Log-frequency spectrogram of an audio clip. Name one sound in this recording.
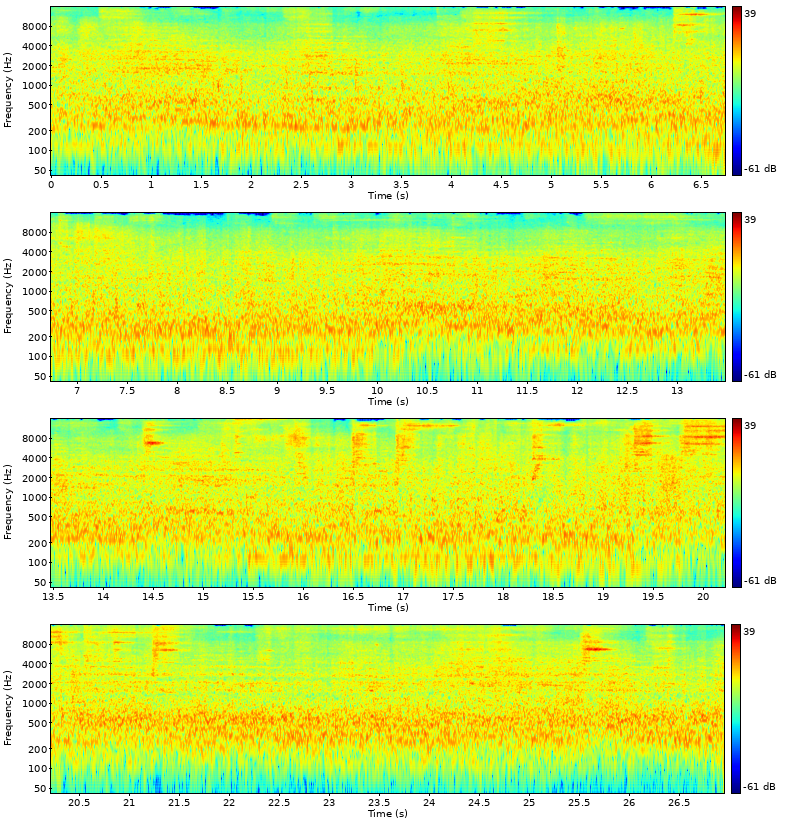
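A long freight train rumbles past close by, steady and loud.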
